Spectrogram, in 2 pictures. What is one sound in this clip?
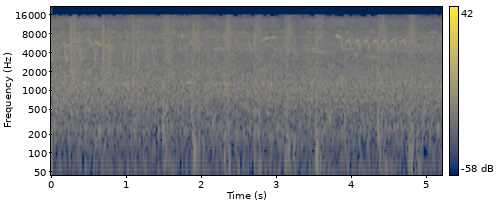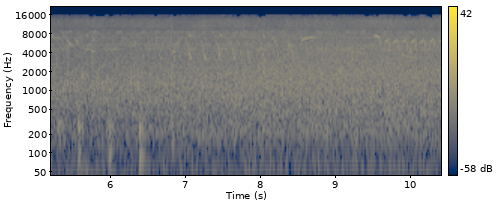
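Footsteps tread on a dirt path.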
